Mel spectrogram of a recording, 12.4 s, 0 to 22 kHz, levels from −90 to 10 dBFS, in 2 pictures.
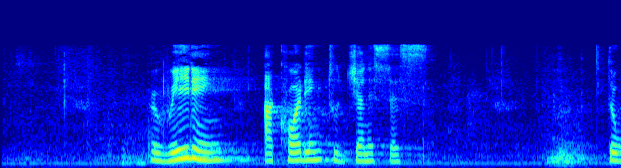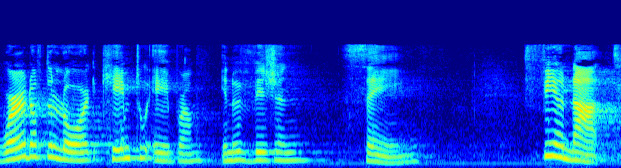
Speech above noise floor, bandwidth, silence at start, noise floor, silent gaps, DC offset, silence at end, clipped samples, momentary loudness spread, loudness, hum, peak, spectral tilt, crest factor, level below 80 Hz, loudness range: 32 dB; 7.6 kHz; 1.5 s; -64 dBFS; none; under 0.1%; 0 s; under 0.1%; 23 LU; -31 LUFS; none; -8 dBFS; -4 dB/octave; 26 dB; -78 dBFS; 11 LU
